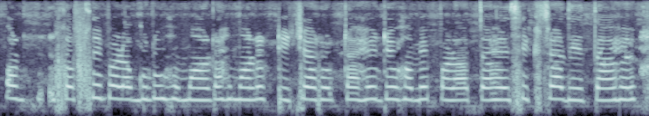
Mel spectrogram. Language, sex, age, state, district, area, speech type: Urdu, female, 18-30, Uttar Pradesh, Gautam Buddha Nagar, rural, spontaneous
